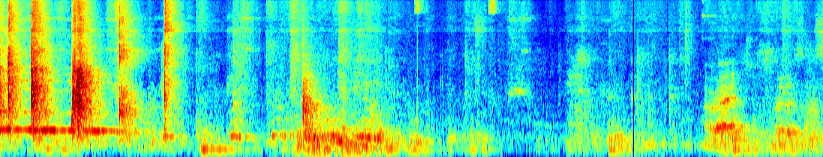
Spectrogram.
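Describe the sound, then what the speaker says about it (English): A congregation gives a round of applause, a few sharp, scattered claps near the start that thin into sparse taps, with voices talking throughout. "Give Sister Vanna a round of applause."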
